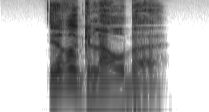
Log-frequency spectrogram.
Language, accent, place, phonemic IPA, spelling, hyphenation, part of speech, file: German, Germany, Berlin, /ˈɪʁɡlaʊ̯bə/, Irrglaube, Irr‧glau‧be, noun, De-Irrglaube.ogg
- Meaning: misbelief, misconception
